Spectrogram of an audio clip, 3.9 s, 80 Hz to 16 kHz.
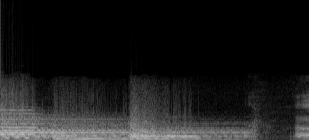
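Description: A bass guitar runs through a Fender M-80 bass amp with the modulation effect's rate and depth turned fully up, producing a loud, swirling, wavering sustained tone that shifts in pitch across several notes.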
